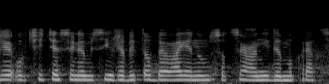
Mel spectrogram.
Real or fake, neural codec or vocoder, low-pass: fake; codec, 24 kHz, 1 kbps, SNAC; 5.4 kHz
